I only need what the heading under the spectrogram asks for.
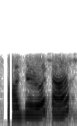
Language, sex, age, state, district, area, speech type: Nepali, female, 18-30, West Bengal, Kalimpong, rural, conversation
